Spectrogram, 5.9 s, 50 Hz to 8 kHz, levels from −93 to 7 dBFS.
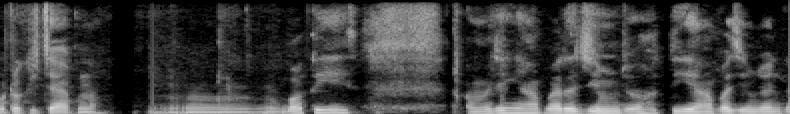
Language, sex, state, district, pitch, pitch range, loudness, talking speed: Hindi, male, Bihar, Araria, 140 Hz, 125-150 Hz, -18 LUFS, 190 wpm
